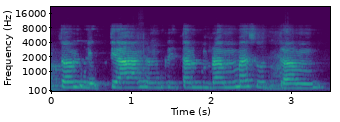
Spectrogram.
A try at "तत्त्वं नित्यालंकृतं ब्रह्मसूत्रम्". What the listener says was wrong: नहीं, इसका ट्यून अलग होगा। नित्यालंकृत ब्रह्मसूत्रम।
